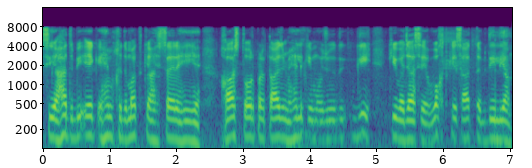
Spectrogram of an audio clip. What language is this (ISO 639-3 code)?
urd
